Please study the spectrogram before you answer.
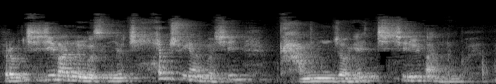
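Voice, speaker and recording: A man's voice: fairly high pitch, animated, fairly quick, bright, forceful tone. A man preaching a sermon as pastor, acting out parents and children as he talks. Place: church sanctuary. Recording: echoey church hall, distant mic.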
